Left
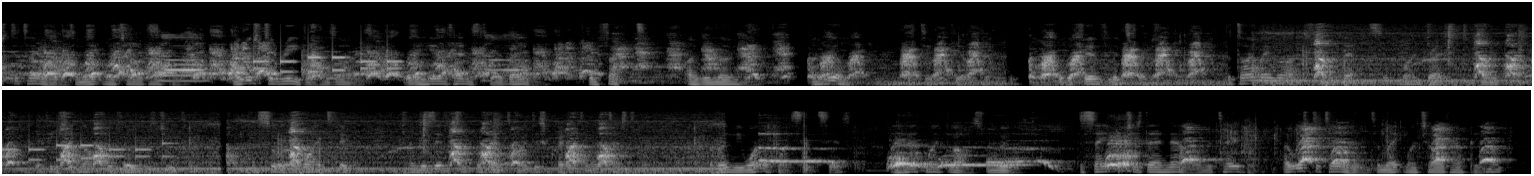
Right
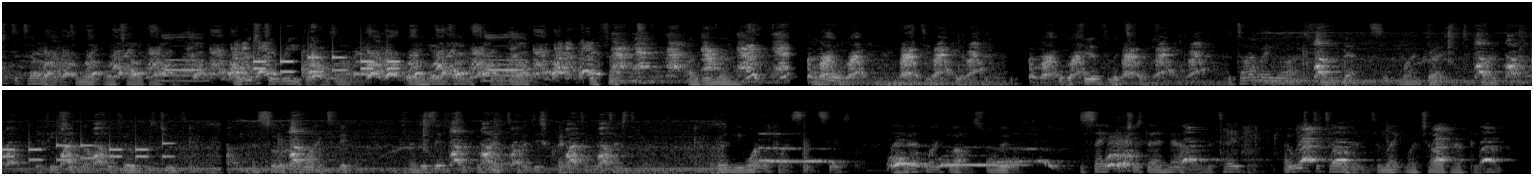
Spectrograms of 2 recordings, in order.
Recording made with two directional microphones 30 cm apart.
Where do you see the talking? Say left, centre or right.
left.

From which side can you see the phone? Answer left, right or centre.
centre.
